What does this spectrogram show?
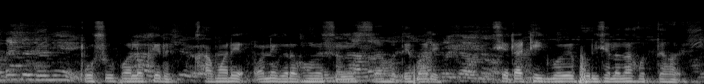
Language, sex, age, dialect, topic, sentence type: Bengali, male, 18-24, Standard Colloquial, agriculture, statement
